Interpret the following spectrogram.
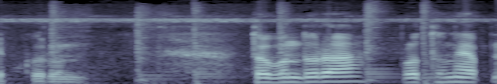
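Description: A voice talking in short phrases, with a brief pause about half a second in. A faint, steady, high-pitched tone runs underneath.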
